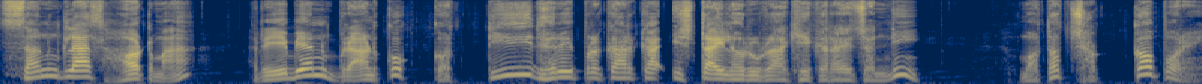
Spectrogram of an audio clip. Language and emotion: Nepali, surprised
